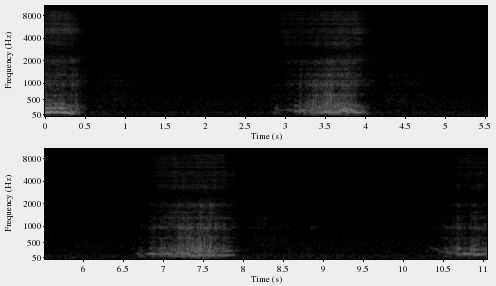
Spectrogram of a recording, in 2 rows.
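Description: Regular rough snores about every four seconds, roughly 15 breaths a minute, with quiet pauses between; ordinary snoring in sleep.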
